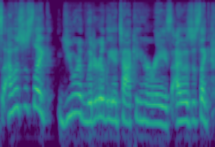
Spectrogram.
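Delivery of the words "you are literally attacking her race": normal talking voice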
